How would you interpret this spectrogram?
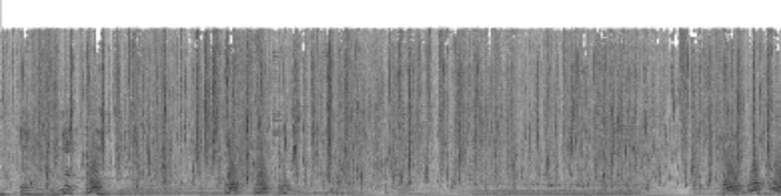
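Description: Water splashing and churning in a stream as a long-haired dog flails its front paws and bites wildly into the water, steady and noisy throughout, mixed with the dog's excited barks and yips over a backdrop of music.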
